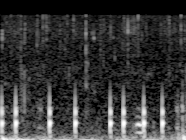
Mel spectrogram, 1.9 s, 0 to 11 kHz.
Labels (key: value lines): label: biophony, knock croak
recorder: SoundTrap 300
